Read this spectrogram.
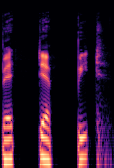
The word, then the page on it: petteppit: Mi'gmaq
